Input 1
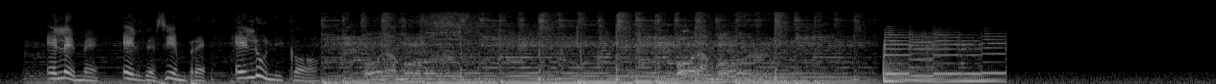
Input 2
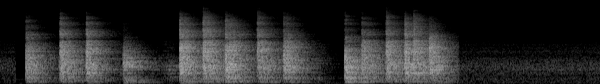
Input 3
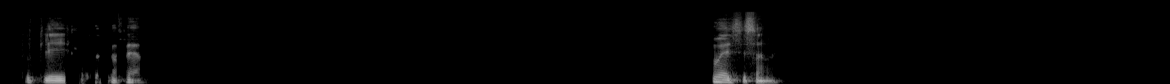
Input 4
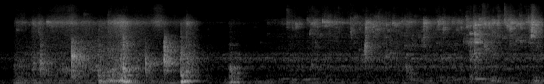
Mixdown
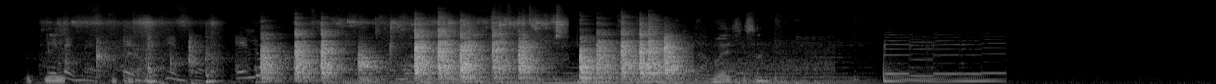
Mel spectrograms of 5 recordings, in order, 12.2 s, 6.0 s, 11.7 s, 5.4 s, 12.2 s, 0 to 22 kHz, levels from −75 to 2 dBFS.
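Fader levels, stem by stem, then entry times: −13.0, +2.0, −11.0, −4.0 decibels; 0.00, 2.35, 0.00, 0.25 seconds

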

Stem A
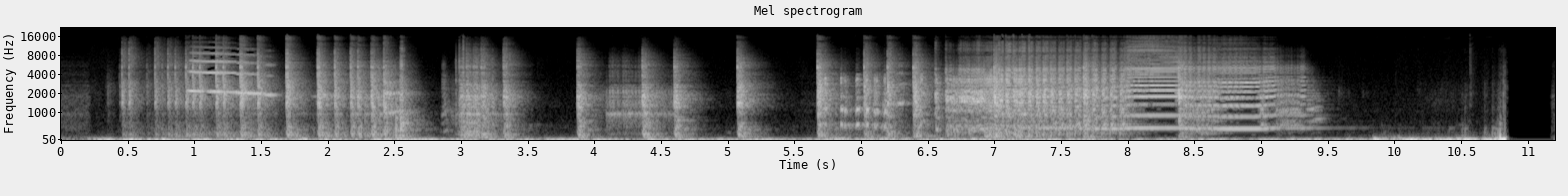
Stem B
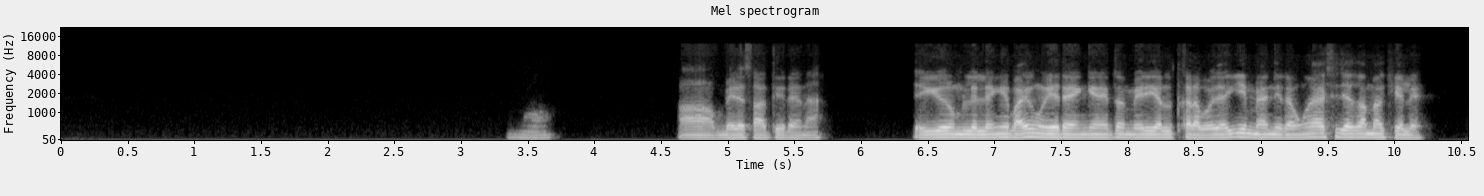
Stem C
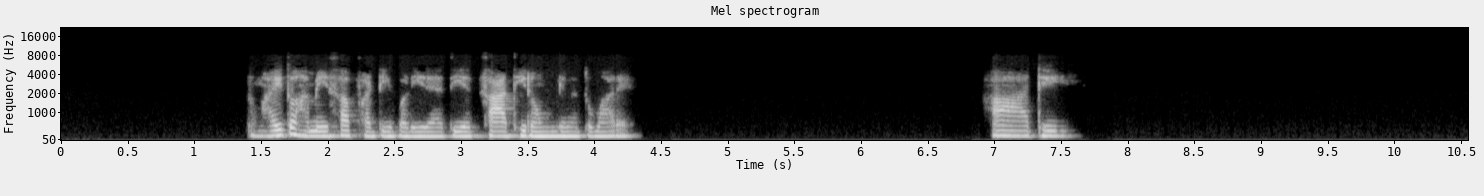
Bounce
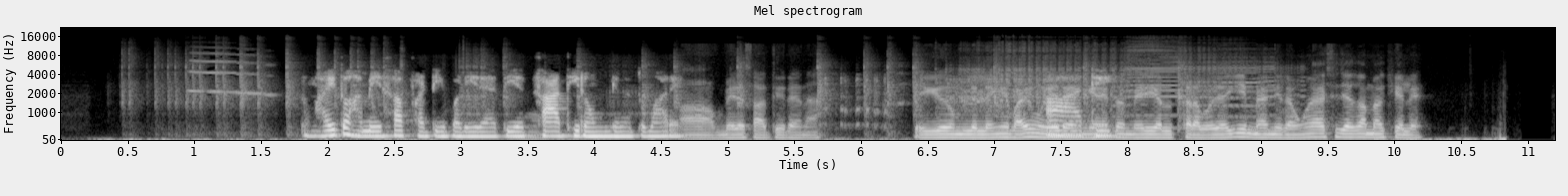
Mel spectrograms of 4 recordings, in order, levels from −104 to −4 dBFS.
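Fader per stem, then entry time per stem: −13.5, −1.0, +1.5 decibels; 0.00, 0.00, 0.40 seconds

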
